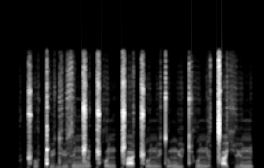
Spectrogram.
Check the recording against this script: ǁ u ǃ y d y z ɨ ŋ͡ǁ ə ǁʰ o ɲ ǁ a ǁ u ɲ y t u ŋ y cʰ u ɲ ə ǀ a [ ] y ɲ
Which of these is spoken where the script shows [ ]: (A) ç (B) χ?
A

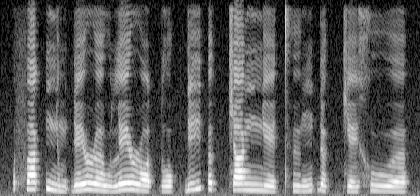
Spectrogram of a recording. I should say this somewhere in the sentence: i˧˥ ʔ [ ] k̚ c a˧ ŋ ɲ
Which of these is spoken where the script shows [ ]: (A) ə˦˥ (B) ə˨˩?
B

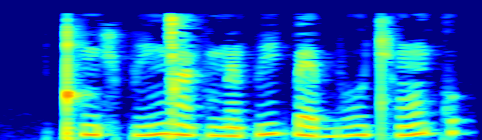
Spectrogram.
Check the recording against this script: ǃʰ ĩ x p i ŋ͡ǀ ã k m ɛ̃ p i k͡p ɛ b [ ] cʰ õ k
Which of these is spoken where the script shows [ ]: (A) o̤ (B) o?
A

